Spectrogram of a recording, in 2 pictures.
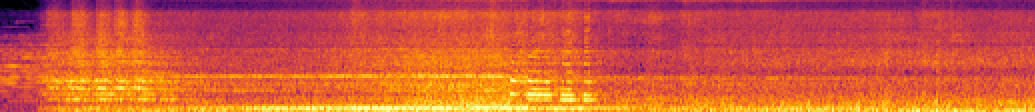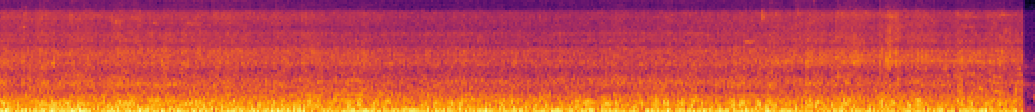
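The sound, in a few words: passenger train arriving at a station platform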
